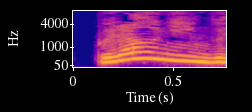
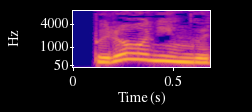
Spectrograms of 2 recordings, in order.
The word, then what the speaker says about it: ブラウニング: 設計家である本来 8 時ブローニングの発音はブラウニングに近いが慣例的にブローニングと表記される本稿でも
